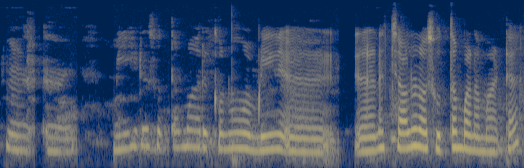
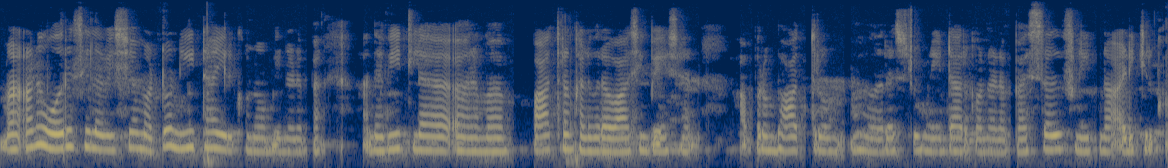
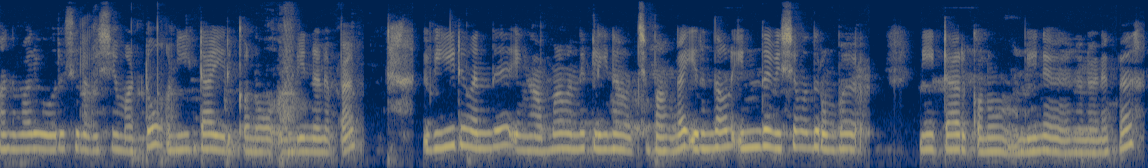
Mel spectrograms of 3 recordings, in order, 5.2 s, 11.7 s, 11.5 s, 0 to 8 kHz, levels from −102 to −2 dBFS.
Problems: background sounds at intervals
